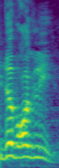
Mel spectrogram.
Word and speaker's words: De Broglie: Ça s'écrit De Broglie. C'est des noms de faucheton, ça s'écrit pas comme ça se prononce.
